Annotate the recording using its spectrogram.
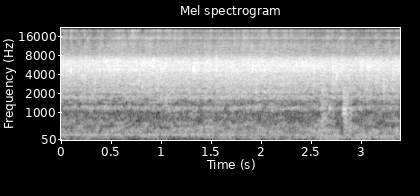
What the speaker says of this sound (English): Instead of putting water, I'm gonna put half and half, water and broth.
